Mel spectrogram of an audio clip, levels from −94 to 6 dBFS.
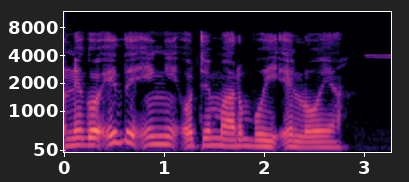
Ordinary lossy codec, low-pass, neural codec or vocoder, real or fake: none; 7.2 kHz; none; real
